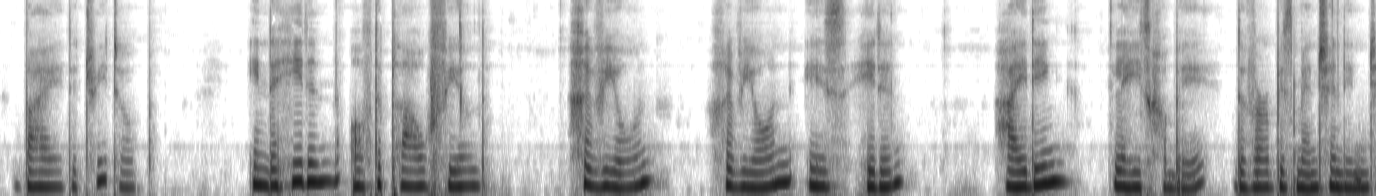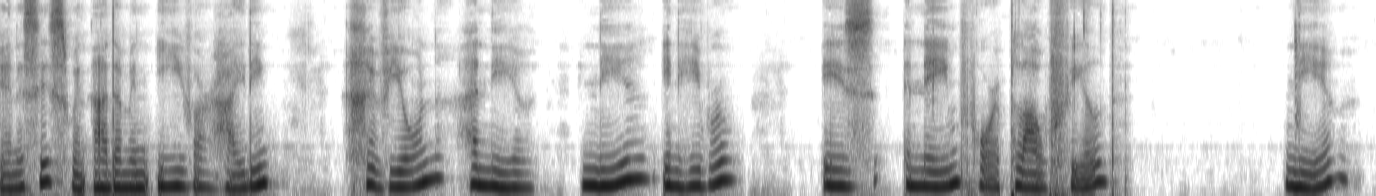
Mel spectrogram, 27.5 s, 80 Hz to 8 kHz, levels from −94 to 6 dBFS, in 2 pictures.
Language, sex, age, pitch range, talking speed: English, female, 30-49, 175-210 Hz, 90 wpm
